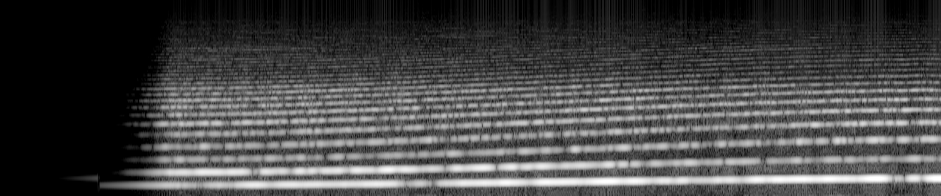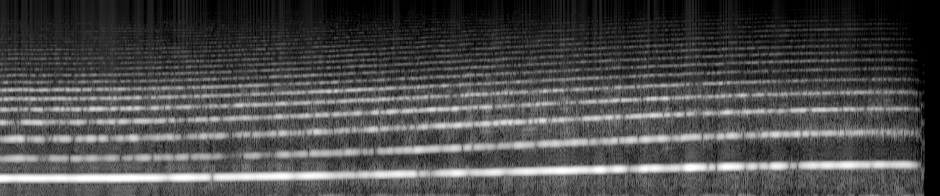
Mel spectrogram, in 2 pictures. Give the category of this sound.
Sound effects > Electronic / Design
